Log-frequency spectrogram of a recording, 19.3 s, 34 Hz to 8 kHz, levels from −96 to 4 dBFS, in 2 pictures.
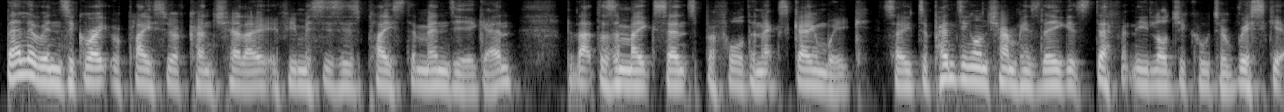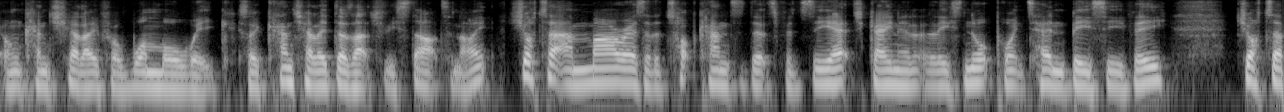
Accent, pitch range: British, 120-145 Hz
